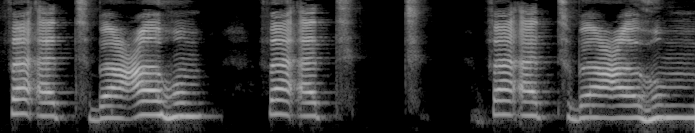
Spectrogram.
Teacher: ت ان حروف میں شامل ہے۔ ہم نے فأت ت کی ساؤنڈ میں نہیں پڑھنا، تھ کی ساؤنڈ میں پڑھیں گے۔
